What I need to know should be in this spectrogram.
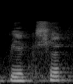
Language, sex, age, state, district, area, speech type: Bodo, male, 18-30, Assam, Kokrajhar, rural, spontaneous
